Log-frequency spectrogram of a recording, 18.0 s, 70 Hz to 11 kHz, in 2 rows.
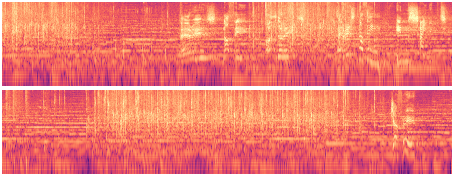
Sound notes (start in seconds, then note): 0.0 applauding; 10.6 applauding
